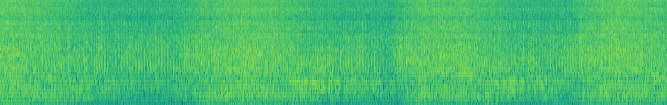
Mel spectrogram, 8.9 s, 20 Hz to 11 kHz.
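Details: Ford Mondeo Mk3 TDCi 130 diesel is revved and released, giving a hollow sucking whoosh as the throttle closes; turbo and EGR already replaced without curing it, owner suspects a faulty injector after occasional misfire-like running.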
